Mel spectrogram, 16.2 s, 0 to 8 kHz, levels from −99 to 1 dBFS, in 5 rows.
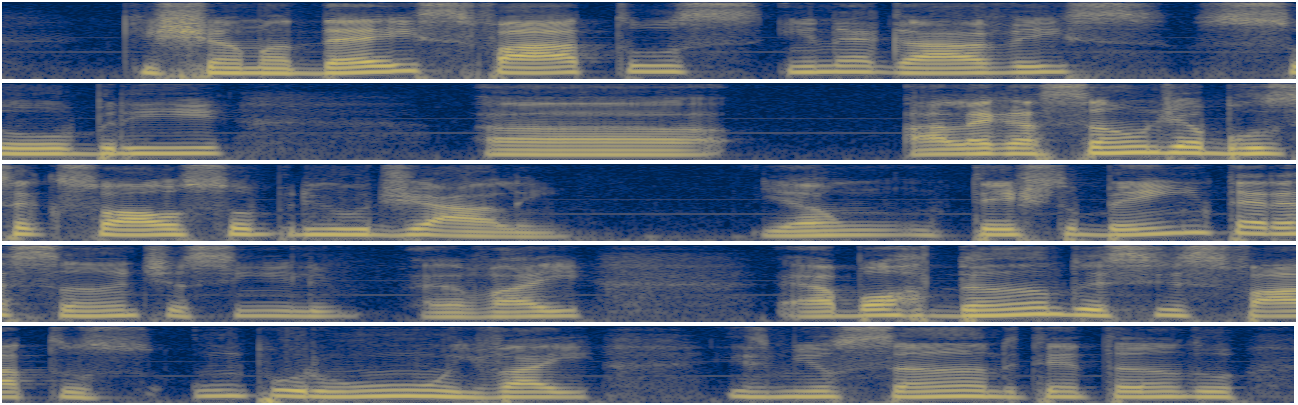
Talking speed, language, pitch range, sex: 135 wpm, Portuguese, 145-175 Hz, male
